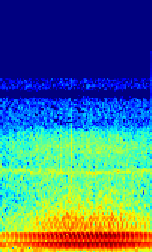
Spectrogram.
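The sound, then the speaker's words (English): A car's engine hums steadily as it drives through the streets of Shanghai, a radio-drama effect with a low, even mechanical drone and rumble that barely changes in level. “We now find Jungle Jim and Mr. Cooper driving through the streets of Shanghai on their way to the Jockey Club.”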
